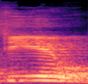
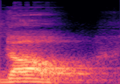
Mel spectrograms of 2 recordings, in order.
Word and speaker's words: Tao: It is pronounced as Tao, although the literal spelling is Tao. They pronounce it as Tao.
